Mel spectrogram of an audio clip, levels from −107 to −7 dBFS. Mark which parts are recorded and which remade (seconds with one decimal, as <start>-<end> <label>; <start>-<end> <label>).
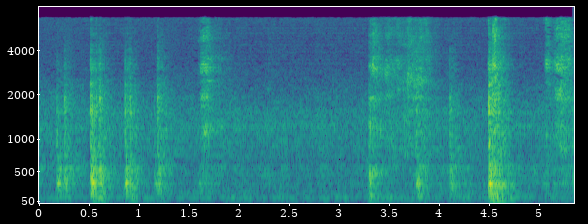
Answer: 0.0-0.4 recorded; 0.4-1.0 remade; 1.0-1.8 recorded; 1.8-5.0 remade; 5.0-5.4 recorded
